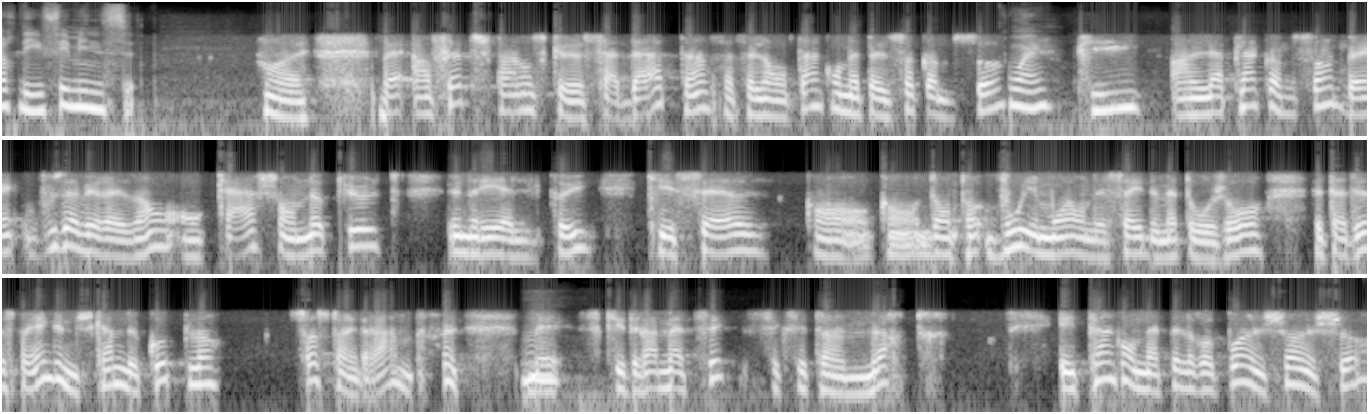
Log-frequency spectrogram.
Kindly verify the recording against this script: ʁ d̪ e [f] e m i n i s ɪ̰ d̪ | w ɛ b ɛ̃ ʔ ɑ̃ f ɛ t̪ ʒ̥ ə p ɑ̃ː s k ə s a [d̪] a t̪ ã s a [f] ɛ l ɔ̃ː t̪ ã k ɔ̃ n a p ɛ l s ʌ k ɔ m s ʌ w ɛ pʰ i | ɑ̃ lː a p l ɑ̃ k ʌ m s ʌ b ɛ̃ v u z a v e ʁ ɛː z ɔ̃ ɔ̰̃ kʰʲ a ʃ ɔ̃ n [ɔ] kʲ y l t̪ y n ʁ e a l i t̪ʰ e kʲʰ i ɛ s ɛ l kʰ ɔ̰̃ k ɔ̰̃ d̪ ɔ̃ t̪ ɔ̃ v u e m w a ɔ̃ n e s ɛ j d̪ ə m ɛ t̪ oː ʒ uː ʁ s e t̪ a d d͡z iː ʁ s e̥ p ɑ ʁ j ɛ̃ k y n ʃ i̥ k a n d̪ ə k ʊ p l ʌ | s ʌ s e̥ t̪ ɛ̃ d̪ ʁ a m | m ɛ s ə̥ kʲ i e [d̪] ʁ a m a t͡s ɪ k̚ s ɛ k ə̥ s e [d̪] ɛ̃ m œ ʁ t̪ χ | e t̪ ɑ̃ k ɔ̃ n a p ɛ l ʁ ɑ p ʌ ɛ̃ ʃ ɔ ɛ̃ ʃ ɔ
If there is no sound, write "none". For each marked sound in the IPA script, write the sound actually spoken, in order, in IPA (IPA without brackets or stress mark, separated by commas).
f, d̪, f, ɔ, d̪, t̪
